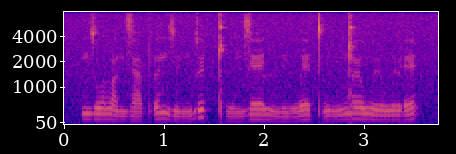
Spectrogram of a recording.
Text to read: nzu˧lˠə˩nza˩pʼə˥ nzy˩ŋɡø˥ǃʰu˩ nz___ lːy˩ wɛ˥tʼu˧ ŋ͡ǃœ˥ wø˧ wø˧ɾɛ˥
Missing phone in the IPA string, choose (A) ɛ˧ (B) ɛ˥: A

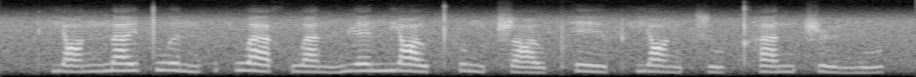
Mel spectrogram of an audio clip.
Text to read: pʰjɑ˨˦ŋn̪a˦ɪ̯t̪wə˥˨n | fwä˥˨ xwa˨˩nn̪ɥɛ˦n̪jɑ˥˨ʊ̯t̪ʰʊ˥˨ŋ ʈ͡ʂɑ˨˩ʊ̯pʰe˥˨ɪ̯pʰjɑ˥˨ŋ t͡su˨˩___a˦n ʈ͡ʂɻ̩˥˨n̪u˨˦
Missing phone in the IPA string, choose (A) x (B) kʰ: B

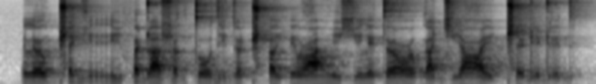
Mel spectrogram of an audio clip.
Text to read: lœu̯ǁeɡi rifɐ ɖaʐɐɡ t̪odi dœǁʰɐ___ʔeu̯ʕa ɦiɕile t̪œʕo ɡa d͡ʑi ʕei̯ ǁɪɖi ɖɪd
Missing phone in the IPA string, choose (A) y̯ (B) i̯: B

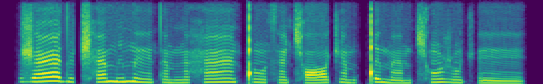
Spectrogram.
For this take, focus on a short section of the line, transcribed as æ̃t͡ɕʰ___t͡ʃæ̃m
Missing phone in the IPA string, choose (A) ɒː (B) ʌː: A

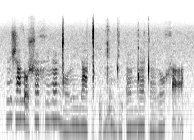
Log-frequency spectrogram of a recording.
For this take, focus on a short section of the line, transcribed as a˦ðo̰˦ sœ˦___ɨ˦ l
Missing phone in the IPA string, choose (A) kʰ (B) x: B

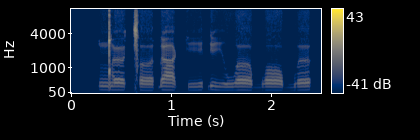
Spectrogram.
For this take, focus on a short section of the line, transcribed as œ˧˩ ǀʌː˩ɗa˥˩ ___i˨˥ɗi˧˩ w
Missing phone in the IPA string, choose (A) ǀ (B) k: B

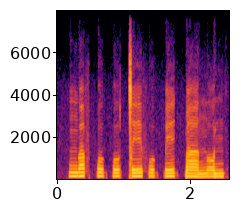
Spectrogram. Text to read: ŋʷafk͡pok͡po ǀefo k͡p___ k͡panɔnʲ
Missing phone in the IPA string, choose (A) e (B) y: A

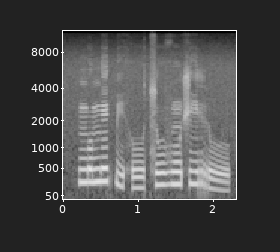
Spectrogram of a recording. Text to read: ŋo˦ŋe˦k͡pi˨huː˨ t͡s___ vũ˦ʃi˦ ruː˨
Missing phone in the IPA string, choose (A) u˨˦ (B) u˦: B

